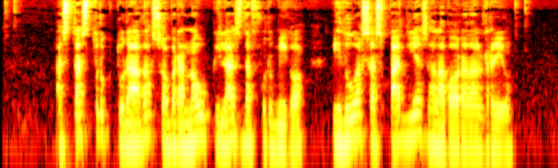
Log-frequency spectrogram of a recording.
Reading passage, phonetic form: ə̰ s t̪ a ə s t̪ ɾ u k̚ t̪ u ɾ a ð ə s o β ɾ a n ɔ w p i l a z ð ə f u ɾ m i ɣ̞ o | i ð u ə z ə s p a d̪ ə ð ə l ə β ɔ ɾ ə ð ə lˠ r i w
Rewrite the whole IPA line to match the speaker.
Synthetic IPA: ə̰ s t̪ a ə s t̪ ɾ u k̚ t̪ u ɾ a ð ə s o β ɾ ə n ɔ w p i l a z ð ə f u ɾ m i ɣ̞ o | i ð u ə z ə s p a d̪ ə z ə l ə β ɔ ɾ ə ð ə lˠ r i w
